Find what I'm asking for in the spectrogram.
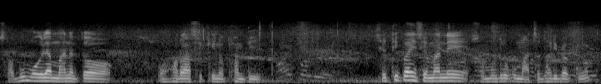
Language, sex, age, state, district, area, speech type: Odia, male, 18-30, Odisha, Kendrapara, urban, spontaneous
